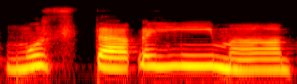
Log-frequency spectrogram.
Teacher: کاف مرکز والا باریک پڑھا جاتا ہے. مستقیما سین پہ سٹی کی آواز آئے گی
